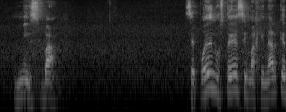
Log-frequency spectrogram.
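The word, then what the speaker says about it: מצוה: están en la biblia en el hebreo es a esa palabra mandamientos se pronuncia mitzvah mitzvah se pueden ustedes imaginar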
